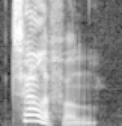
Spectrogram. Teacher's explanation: L'accent tonique est sur la première.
